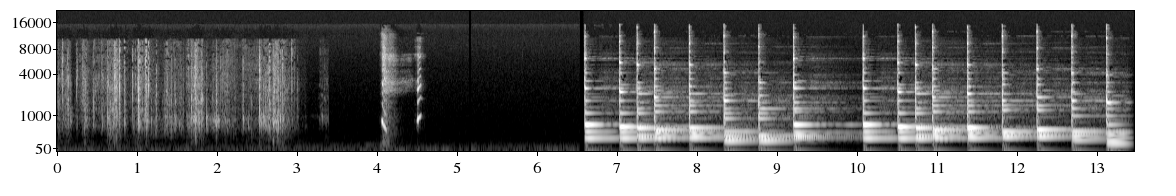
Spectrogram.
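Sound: smartphone ringtone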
